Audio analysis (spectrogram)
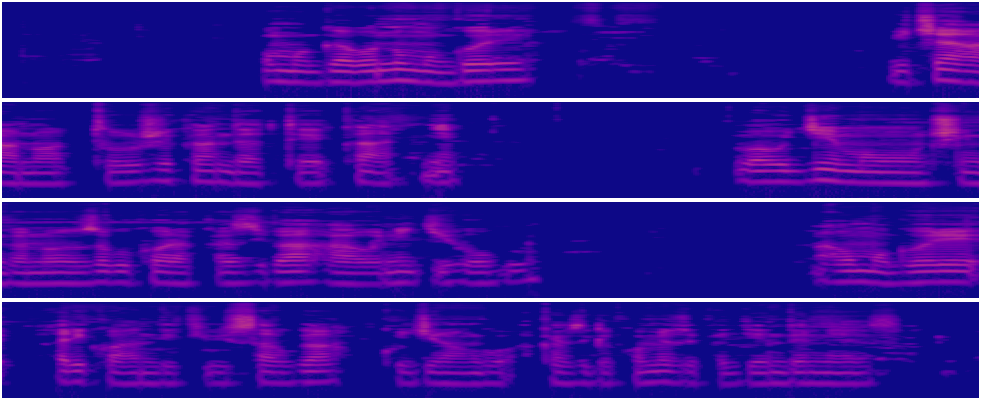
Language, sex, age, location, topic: Kinyarwanda, male, 18-24, Kigali, government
